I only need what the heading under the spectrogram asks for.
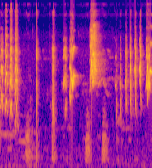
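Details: Javan myna (jalak kebo) song for tutoring other mynas: quick stuttering series of chattering notes, harsh squawks, then another rapid chattering run ending in a whistle.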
